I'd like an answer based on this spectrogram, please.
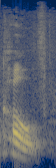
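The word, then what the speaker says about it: Cobh: Um in in traditional Gaelic spellings of things that that word that you see up there is not pronounced at all like it sounds. It's called Cove and it's a city um kind of down by Cork, Ireland.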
